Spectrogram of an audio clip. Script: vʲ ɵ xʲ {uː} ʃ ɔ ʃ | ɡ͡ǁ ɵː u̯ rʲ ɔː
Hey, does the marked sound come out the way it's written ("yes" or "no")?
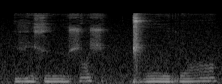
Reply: yes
